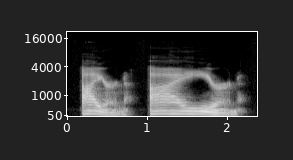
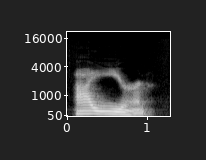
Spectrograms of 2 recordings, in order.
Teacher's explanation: Make the long I sound plus the y sound like yellow and yesterday. Iron. Then the sound like burger.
